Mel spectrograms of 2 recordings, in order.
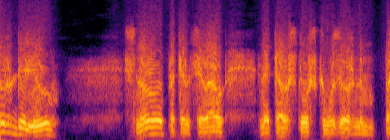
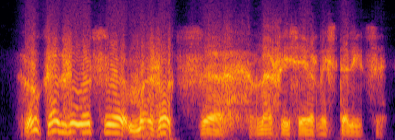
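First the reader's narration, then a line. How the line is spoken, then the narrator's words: Sleepy question. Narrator (Russian): сонно поинтересовался Петр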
